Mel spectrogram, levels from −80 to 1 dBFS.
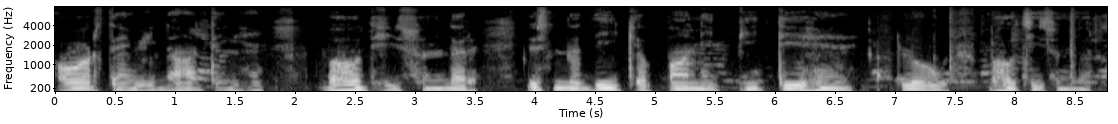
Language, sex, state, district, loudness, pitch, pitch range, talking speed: Hindi, male, Uttar Pradesh, Hamirpur, -18 LUFS, 95 Hz, 95-100 Hz, 125 wpm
